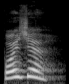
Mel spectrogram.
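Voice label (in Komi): "позьӧ", Komi, female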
